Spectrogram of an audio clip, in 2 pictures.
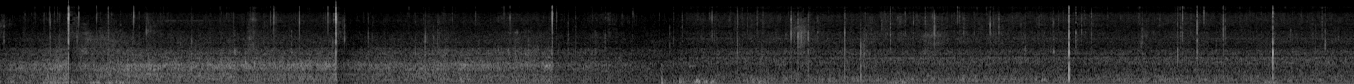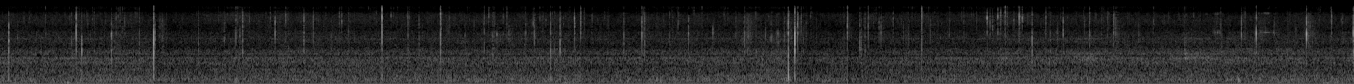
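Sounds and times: bonfire flames hissing: 0.0 - 27.0
fire crackling and popping: 0.0 - 27.0.

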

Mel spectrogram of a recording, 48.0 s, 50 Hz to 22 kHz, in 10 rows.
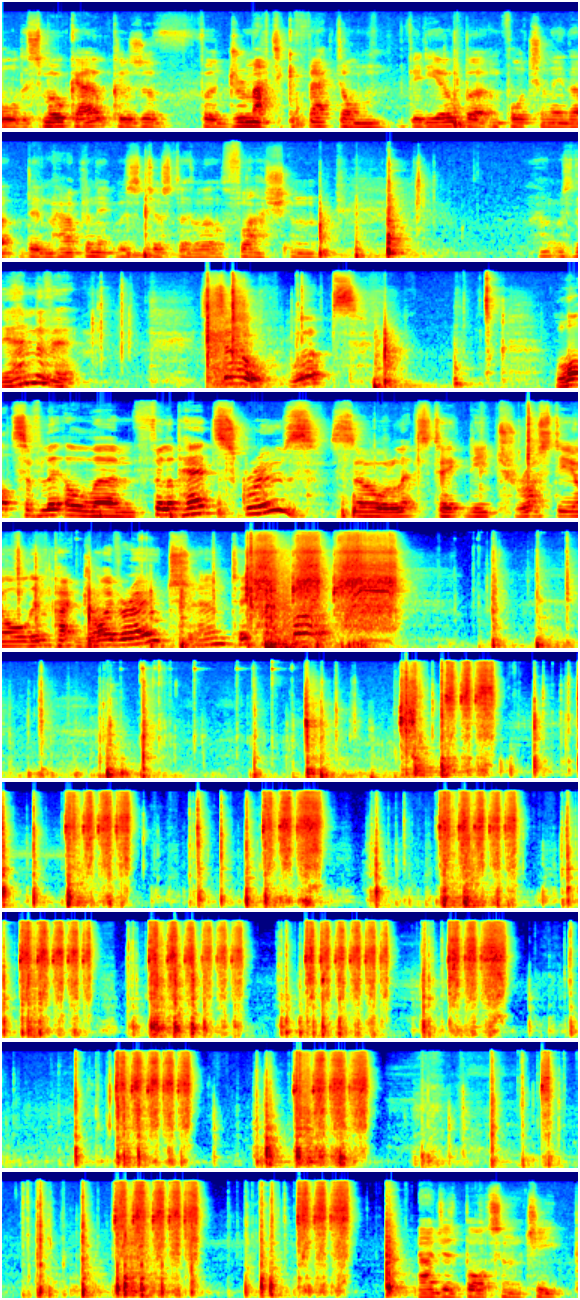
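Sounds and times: impact driver bursts: 21.2 - 22.6, 27.3 - 28.2, 29.3 - 30.0, 30.9 - 31.5, 32.4 - 37.9, 39.3 - 40.1, 40.8 - 41.6, 44.1 - 44.9, 45.6 - 46.2.

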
